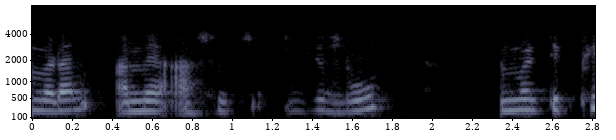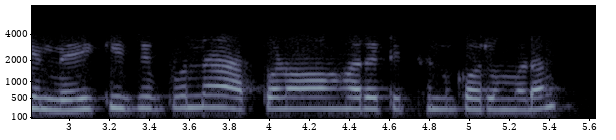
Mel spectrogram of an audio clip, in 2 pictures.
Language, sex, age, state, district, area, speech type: Odia, female, 45-60, Odisha, Gajapati, rural, conversation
